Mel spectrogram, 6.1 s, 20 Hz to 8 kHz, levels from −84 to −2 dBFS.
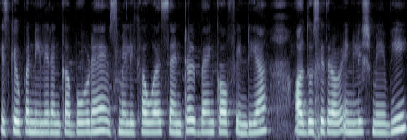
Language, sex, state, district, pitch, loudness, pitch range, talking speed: Hindi, female, Uttar Pradesh, Hamirpur, 210 Hz, -19 LUFS, 205-220 Hz, 215 wpm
